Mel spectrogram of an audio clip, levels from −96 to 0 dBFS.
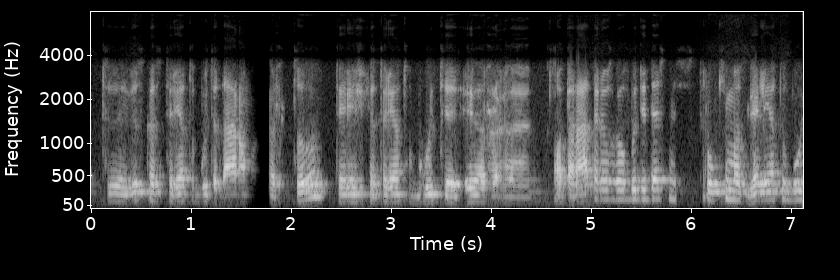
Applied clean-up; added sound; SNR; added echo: none; none; none; none.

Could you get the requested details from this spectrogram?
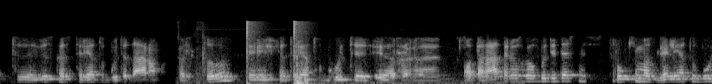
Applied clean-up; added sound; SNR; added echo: none; Fire; 6 dB; none.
